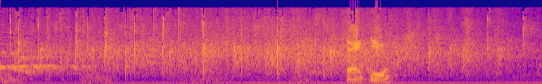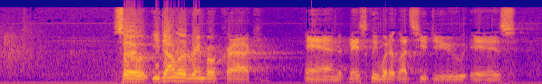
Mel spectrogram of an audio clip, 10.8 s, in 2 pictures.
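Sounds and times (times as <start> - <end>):
audience applause: 0.0 - 5.8
speech: 3.4 - 4.0, 6.6 - 10.7.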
